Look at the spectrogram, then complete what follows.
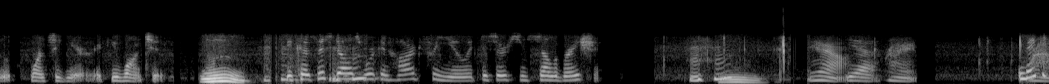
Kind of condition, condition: link, phone line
